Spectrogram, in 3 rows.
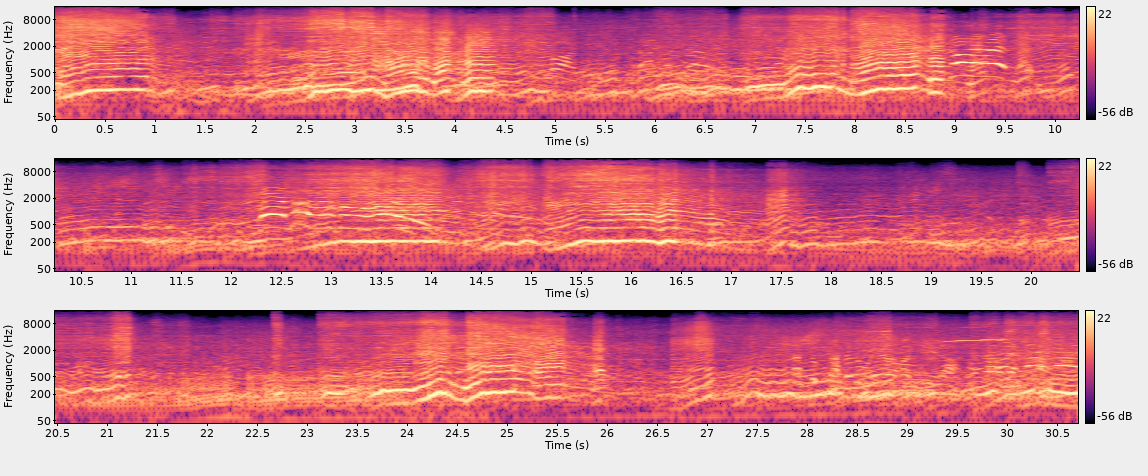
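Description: Several 65 cc two-stroke motocross bikes racing, their engines revving up and dropping back over and over in rising and falling whines.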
